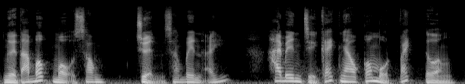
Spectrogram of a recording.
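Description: A man's voice: on the low side, big pitch swings, moderate pace. A man narrating a horror story vividly.

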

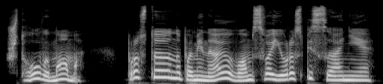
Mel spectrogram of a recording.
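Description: A woman's voice: medium pitch, expressive, normal speed, a little mellow, no echo, studio quality, lightly acted. A woman voicing a stern grown male emperor who gives curt, firm commands in an audiobook. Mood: cold.

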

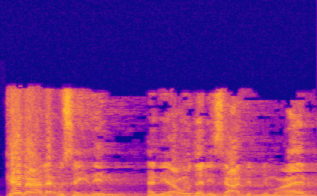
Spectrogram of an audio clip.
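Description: An Egyptian sheikh teaches at a measured pace and pauses on drawn-out fillers. He sounds stern as he corrects language. His voice carries a long reverb from a large, echoey hall. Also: medium pitch, lively intonation. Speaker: sheikh giving a religious lesson. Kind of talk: religious lesson mixing classical narration and colloquial asides.

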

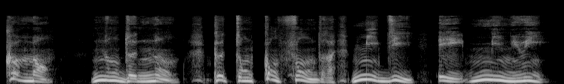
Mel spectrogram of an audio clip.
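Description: A man's voice: a little high, big pitch swings, extremely slow, warm tone, breathy edge, no room sound, clean studio sound, voice pushed up, heavily acted. A man reading an audiobook, voicing a stern, distant man with hard intonation. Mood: angry.

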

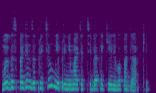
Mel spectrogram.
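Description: A modest young woman, as an audiobook reader puts her on, speaking softly and holding back. Her refusals come low and restrained, a quiet storybook heroine. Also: expressive, quick pace, natural voice. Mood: reluctant. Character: shy, virtuous young woman.

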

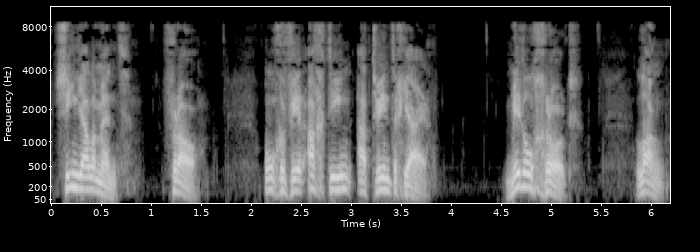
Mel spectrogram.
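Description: A man's voice: mid-range voice, sing-song, moderate pace, a little mellow, husky, no echo. A man voicing a weary middle-aged police detective who speaks tersely and with dry sarcasm, barking out notes. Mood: dictating.

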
